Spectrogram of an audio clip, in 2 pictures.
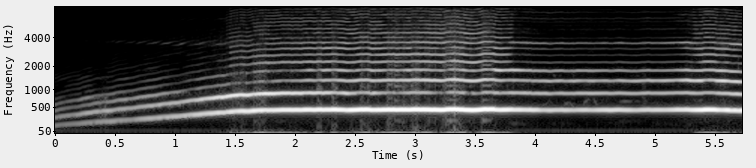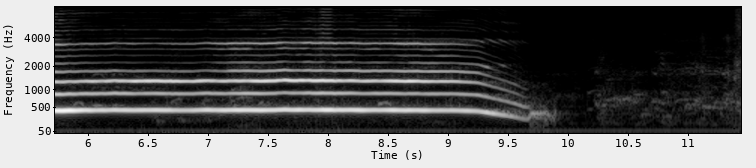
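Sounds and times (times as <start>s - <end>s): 
person's voice imitating a winding air raid siren: 0.0s - 9.9s
laughter: 10.0s - 11.4s.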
